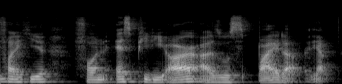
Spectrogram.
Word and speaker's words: SPDR: UCITS ETF, in dem Fall hier von SPDR, also Spider. Ja, SPDR spricht man auch Spider in der Finanzszene aus.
